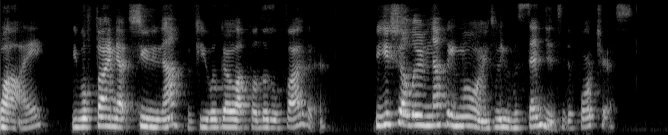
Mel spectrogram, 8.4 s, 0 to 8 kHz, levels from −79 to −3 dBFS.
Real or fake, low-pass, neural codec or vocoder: fake; 7.2 kHz; codec, 16 kHz, 2 kbps, X-Codec, HuBERT features, trained on balanced general audio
